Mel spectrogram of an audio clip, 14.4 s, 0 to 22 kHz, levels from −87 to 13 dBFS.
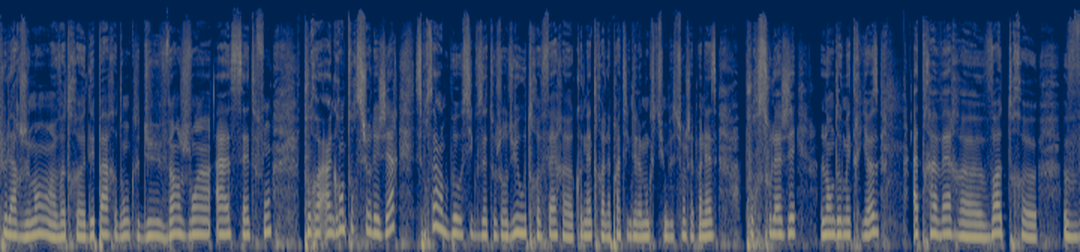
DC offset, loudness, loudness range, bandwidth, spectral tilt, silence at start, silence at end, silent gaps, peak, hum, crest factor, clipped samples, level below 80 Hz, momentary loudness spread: under 0.1%; -28 LUFS; 1 LU; 18.5 kHz; -6 dB/octave; 0 s; 0 s; none; -16 dBFS; none; 12 dB; under 0.1%; -44 dBFS; 6 LU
